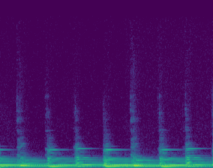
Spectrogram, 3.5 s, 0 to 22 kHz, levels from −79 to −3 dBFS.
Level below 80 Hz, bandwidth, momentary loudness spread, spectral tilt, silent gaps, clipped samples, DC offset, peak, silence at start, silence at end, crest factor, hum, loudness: -64 dBFS; 12 kHz; 4 LU; -7.5 dB/octave; none; under 0.1%; under 0.1%; -8 dBFS; 0 s; 0 s; 14 dB; none; -22 LUFS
